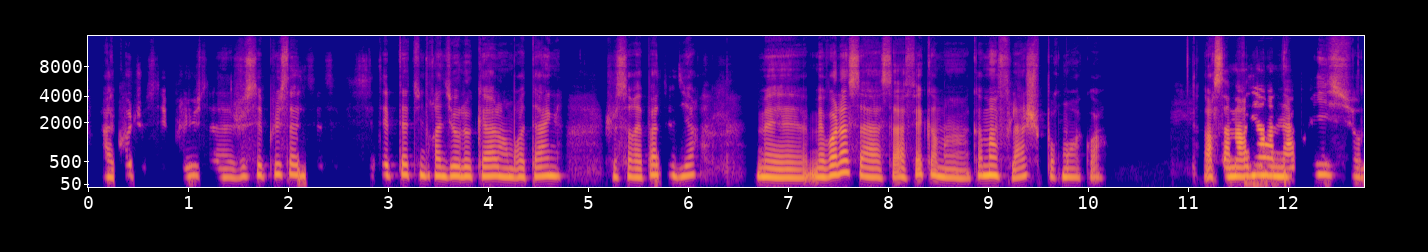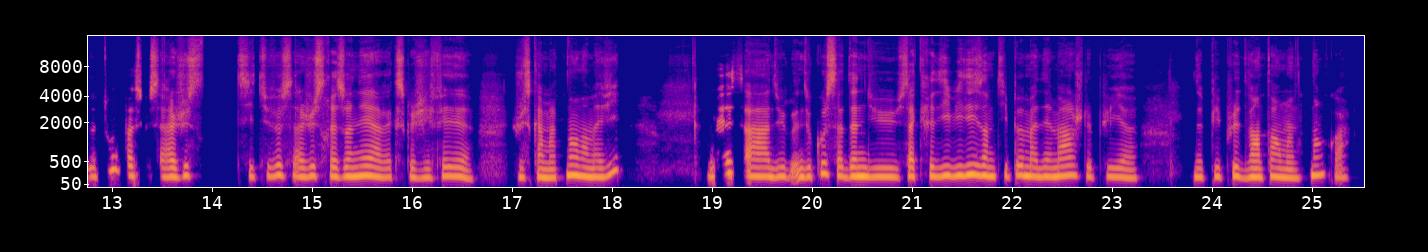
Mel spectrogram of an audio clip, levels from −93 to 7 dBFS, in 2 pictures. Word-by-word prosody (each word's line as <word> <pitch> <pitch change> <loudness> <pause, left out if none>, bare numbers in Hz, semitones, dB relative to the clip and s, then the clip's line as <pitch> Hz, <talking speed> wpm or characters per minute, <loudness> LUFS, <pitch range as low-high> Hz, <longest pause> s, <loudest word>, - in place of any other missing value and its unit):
Ah - - -2
écoute, - - -8
je 475 - -20
sais - - -21
plus 195 +3 -7
ce 170 -2 -10
je 180 +4 -5
sais 195 +2 -3
plus 220 +3 -4
a 215 - +2
c'est 190 - -1 0.5
c'était 210 - -8
peut 210 +3 -2
être 215 +1 -5
une 200 - +1
radio 190 0 +2
locale 190 +1 +2
en 175 -1 +2
Bretagne, 185 +3 0 0.4
je 175 - -6
saurais 170 0 -1
pas 210 0 +1
te 210 - -13
dire, 200 +5 -2 0.6
mais 165 -2 +3
mais 180 -4 +1
voilà, 215 +8 +6
ça 185 -8 +1
a - - -1
ça 165 - -1
a 175 - 0
fait 110 -6 -2
comme 185 -4 +1
un 155 -2 -2
comme 200 +3 +4
un 205 - +7
flash 175 +2 -2
pour 170 -2 -9
moi, 170 -1 -1
quoi. 165 -1 -8 1.0
Alors - - +2
ça 180 - +4
m'a 180 0 +7
rien 200 +2 +5 0.2
appris 215 +4 -2
sur 205 -4 -6
le 175 +1 -6
tout 315 +1 -4
parce 200 -1 -2
que 185 - -11
ça 175 -1 -3
a 180 - +4
juste 190 +2 -4 0.3
si 180 - -7
tu 185 +1 -8
veux, 210 +2 +1
ça 185 - -4
a - - +1
juste 185 +1 0
résonné 185 +2 +3
avec 170 -2 -1
ce - - -2
que 170 - -5
j'ai 160 +1 -4
fait, 185 -1 -1
heu, - - -12 0.4
jusqu'à 170 0 -2
maintenant 165 +6 +2
dans 185 -2 +3
ma 175 0 +2
vie. 275 - -2 0.9
Ouais 230 +8 -1
ça 180 0 +1
a - - +1
du 180 +2 0
du 175 +2 -1
coup 240 +6 -2
ça 190 -5 +1
donne 185 +1 +5
du 175 -1 0
ça 180 +3 0
crédibilise 200 +3 +3
un 190 - +4
petit 195 +1 -8
peu 205 +3 -1
ma 185 -2 +4
démarche 190 +3 +1
depuis, 175 -1 -5
heu, 155 -1 -3 0.6
depuis 170 +1 -4
plus 185 +2 -1
de 155 - -8
20 170 +1 +2
ans 175 -1 +2
maintenant 165 +6 -1
quoi. 165 -6 -9
185 Hz, 225 wpm, -23 LUFS, 170-200 Hz, 1.0 s, un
